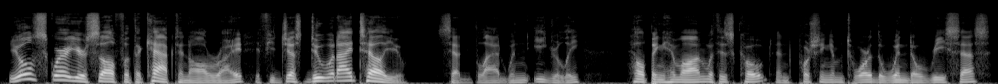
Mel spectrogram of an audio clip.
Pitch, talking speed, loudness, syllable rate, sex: 115 Hz, 190 wpm, -21 LUFS, 4.8 syllables/s, male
